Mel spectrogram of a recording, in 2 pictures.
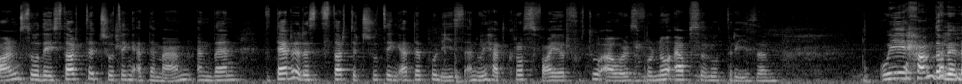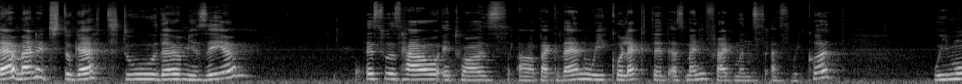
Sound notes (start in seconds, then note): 9.2 non-english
